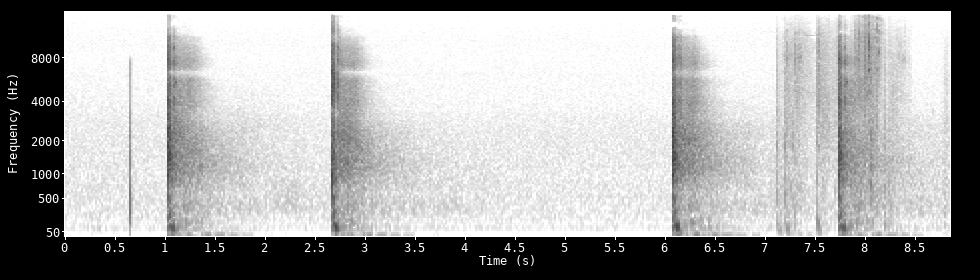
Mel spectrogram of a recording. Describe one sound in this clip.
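Rifle shots crack out one at a time, each followed by a rolling echo.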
